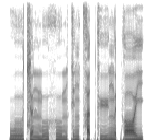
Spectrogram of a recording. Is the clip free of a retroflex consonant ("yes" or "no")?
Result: yes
